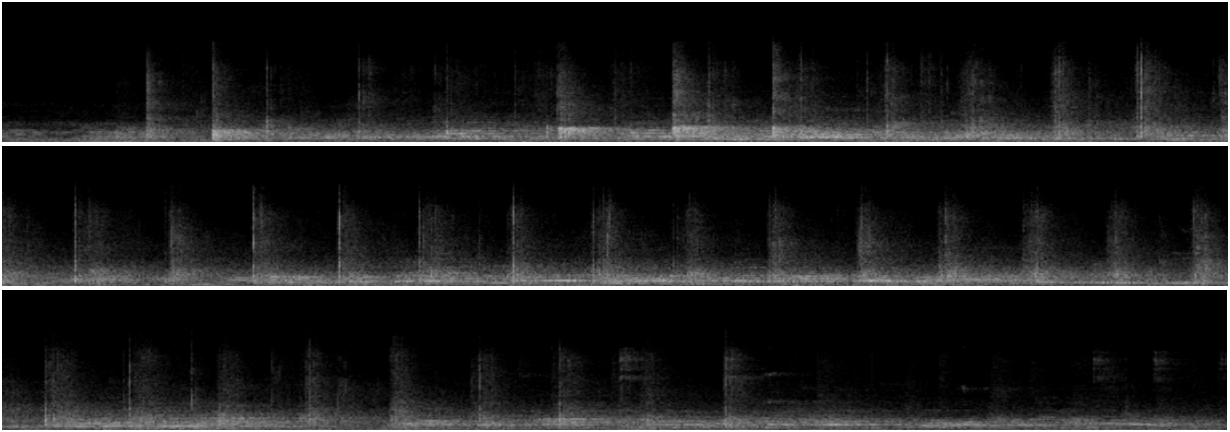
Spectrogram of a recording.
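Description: A ping-pong ball clicks quickly back and forth off paddles and a table in a large echoing hall.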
